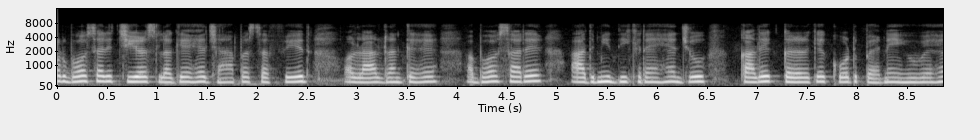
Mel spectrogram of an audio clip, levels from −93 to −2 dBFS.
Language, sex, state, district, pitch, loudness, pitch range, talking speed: Hindi, female, Bihar, Patna, 225 Hz, -17 LUFS, 215-235 Hz, 195 wpm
